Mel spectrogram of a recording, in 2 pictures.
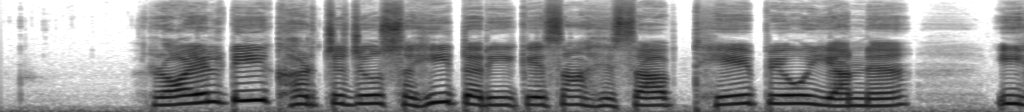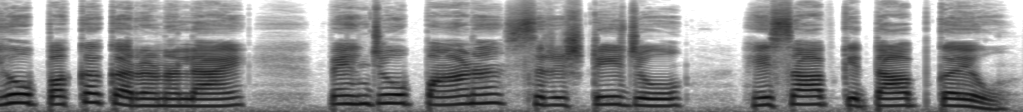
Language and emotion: Sindhi, neutral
